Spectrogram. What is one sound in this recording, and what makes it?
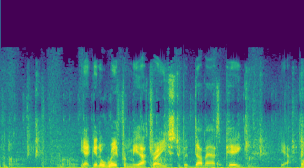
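A pig squeals.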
